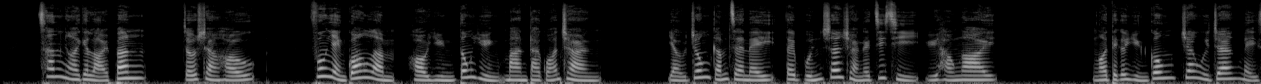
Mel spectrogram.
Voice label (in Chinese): Y女 粤语 温馨广播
